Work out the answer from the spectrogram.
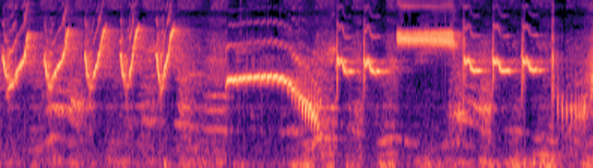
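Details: Asian pied starling used as a lure and training model for starlings: a varied song of quick looping whistled notes, a long drawn slurred whistle falling at its end, then sharp high piping whistles and clicks.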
